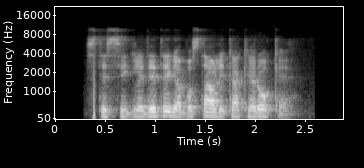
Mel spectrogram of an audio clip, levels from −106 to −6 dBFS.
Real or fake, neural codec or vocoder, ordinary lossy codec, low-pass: real; none; Opus, 24 kbps; 7.2 kHz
